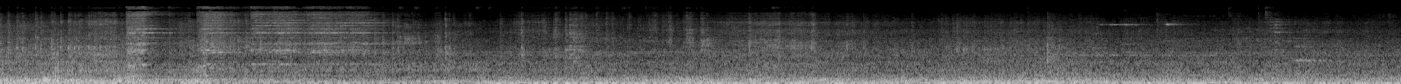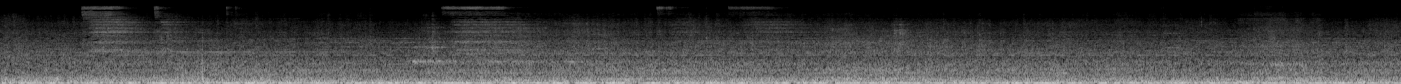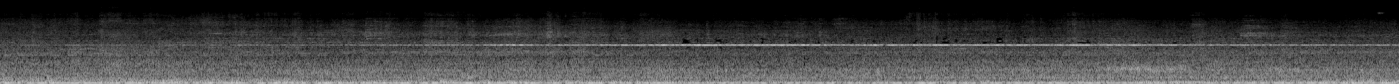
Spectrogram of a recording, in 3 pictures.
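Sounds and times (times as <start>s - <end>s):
train wheels rumbling on rails: 0.0s - 42.0s
wheel squeals: 0.1s - 4.4s, 10.6s - 11.9s, 28.4s - 42.0s.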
